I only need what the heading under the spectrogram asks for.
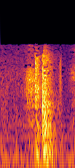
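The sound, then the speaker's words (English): A door is pushed shut with a short scraping thud, followed a moment later by a smaller click as it settles. No one speaks. “Please close the door when you go out.”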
